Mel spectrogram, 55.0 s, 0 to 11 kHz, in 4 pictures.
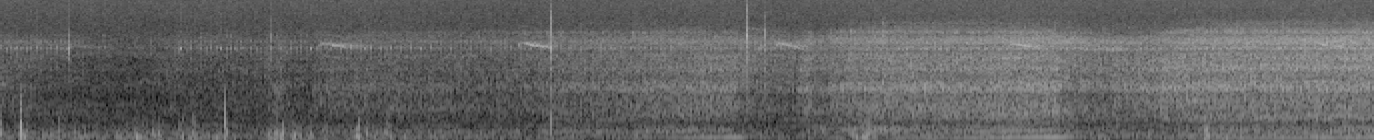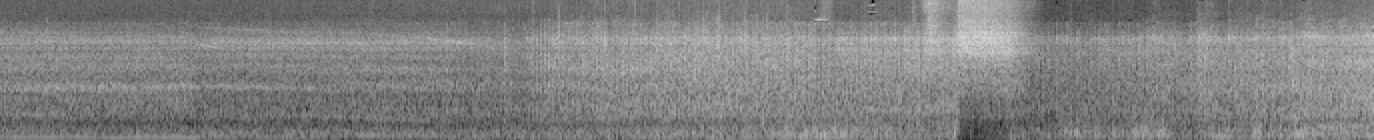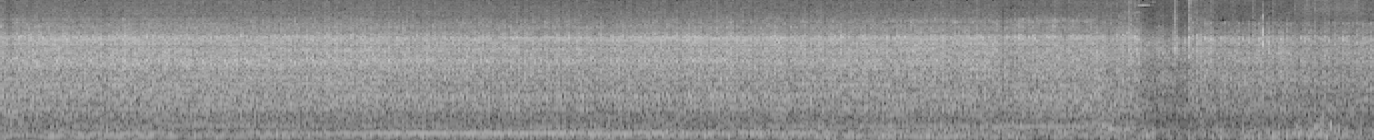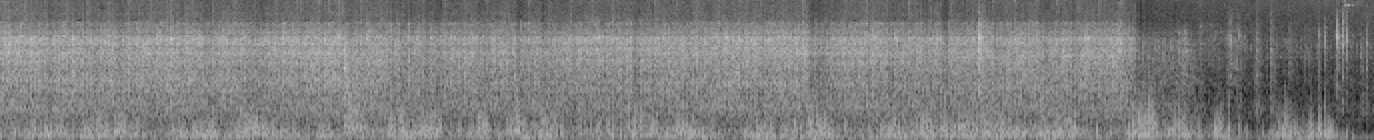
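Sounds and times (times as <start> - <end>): diesel truck engine running: 0.0 - 54.9
air brake hiss: 23.0 - 24.2.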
